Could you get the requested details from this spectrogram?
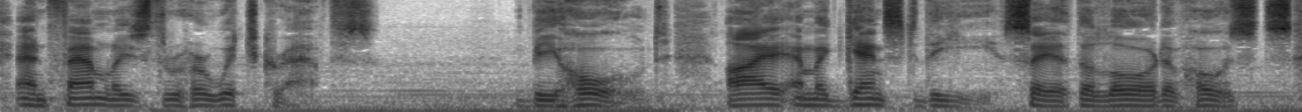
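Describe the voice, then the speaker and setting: Solemn man narrating scripture over music. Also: mid-range voice. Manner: solemn, declamatory delivery. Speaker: Bible narrator. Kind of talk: dramatized scripture narration in archaic English. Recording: music behind the voice. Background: background music.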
